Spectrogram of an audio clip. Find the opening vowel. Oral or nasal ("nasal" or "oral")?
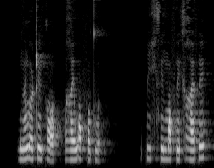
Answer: nasal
